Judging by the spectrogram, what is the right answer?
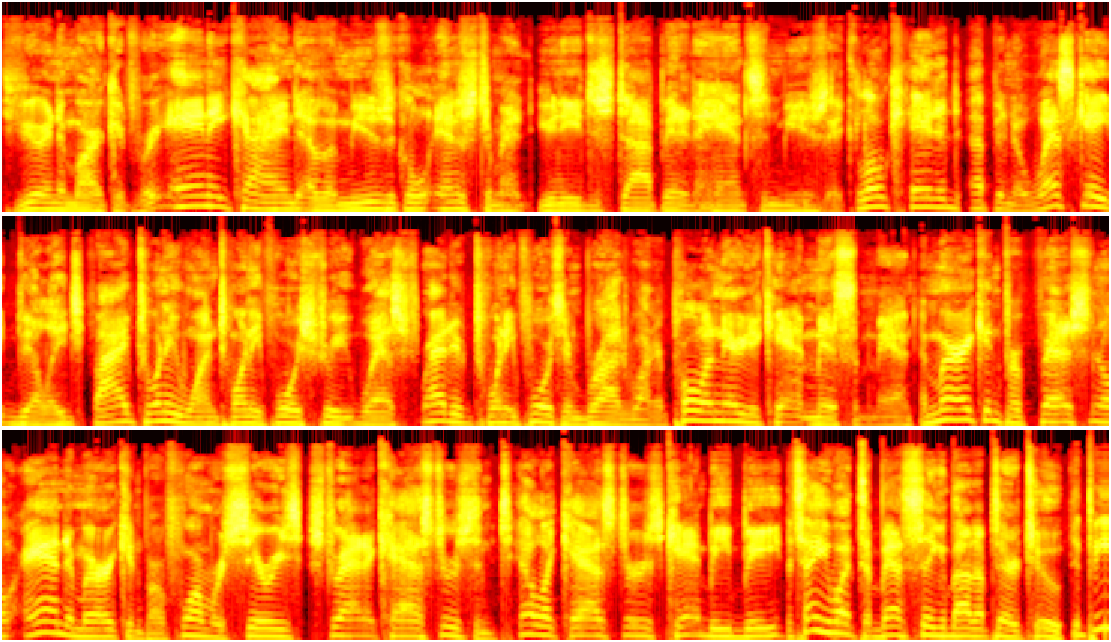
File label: Radio Ad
